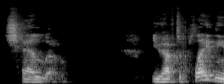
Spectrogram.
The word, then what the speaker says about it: cello: called the cello now it's pronounced cello because it's Italian it's not solo not Kelo its cello you have to play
